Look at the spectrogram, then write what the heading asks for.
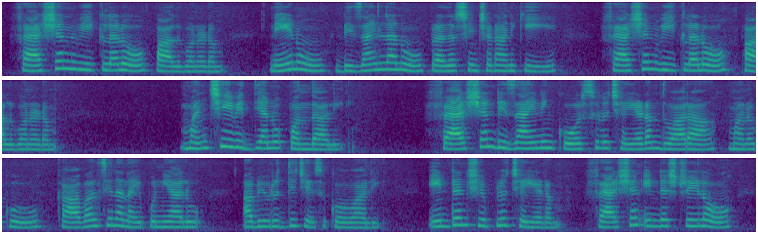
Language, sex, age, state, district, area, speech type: Telugu, female, 30-45, Andhra Pradesh, Krishna, urban, spontaneous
